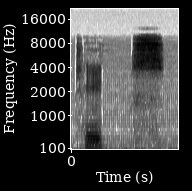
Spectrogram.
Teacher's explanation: K is voiceless, so followed by voiceless s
